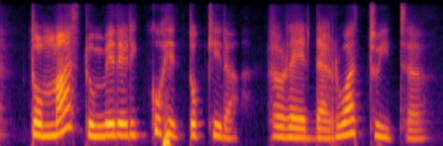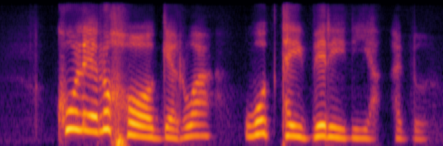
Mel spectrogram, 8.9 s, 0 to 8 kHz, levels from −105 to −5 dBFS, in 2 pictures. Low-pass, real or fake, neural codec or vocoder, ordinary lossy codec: 7.2 kHz; fake; codec, 16 kHz, about 1 kbps, DyCAST, with the encoder's durations; none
